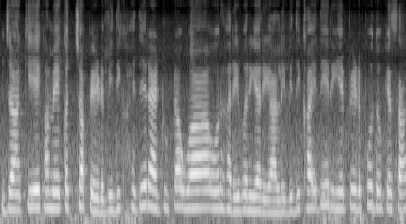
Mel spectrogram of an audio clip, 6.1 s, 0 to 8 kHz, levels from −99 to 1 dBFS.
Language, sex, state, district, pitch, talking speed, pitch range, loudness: Hindi, female, Haryana, Charkhi Dadri, 225 Hz, 255 wpm, 210-235 Hz, -16 LUFS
